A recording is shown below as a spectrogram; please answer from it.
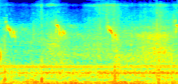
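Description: Outdoor ambience with a few short, high, falling bird chirps over a faint steady hum and low wind rumble on the microphone.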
